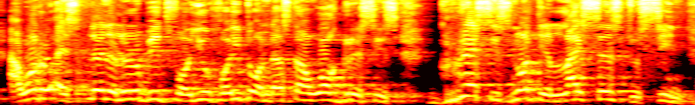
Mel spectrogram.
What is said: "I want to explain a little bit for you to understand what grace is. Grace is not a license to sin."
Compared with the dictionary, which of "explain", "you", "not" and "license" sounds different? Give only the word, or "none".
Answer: none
